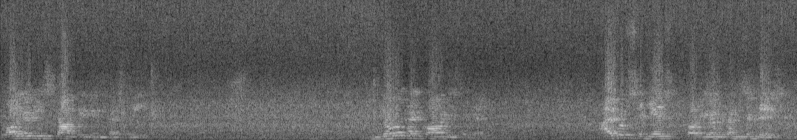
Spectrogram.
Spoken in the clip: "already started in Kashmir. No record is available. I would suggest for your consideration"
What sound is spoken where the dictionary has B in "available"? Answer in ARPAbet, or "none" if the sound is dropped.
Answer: none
